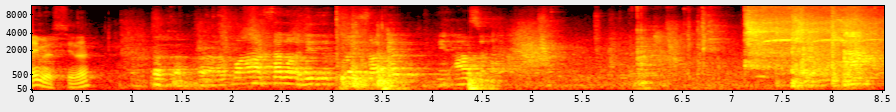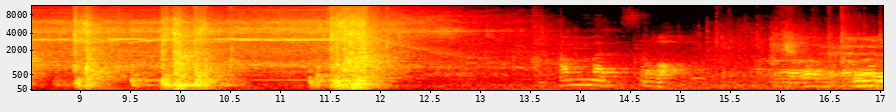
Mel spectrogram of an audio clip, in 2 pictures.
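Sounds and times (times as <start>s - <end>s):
screw gun whining: 7.1s - 13.8s.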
